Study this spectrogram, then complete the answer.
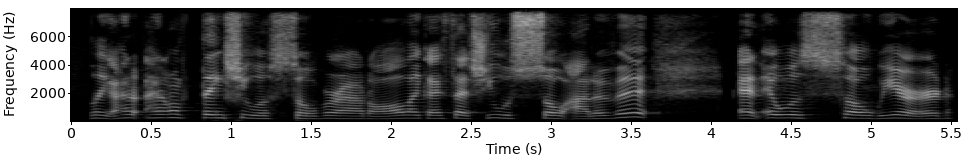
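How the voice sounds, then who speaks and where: A slight non-native accent in a very clean recording with a silent background. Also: woman, fairly high pitch for a woman, fairly even intonation, moderate pace. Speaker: podcast host. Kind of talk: casual chat.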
